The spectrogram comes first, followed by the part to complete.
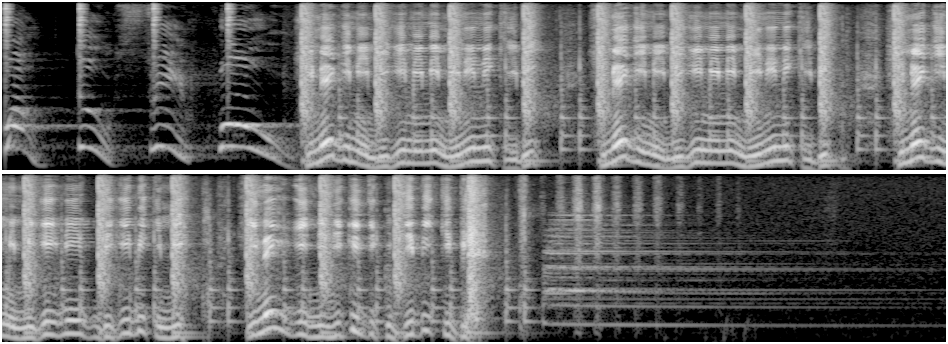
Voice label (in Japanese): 早口言葉リズム（中級編）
